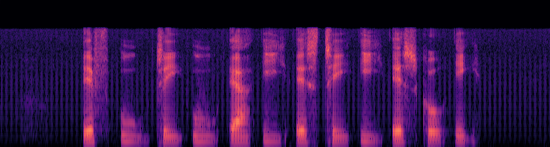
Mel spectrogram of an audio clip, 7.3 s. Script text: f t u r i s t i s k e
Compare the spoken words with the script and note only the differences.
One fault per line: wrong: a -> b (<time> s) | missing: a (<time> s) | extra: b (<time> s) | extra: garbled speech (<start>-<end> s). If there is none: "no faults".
extra: u (1.6 s)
